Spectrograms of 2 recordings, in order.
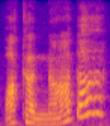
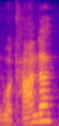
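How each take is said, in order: First: The word is said with four syllables. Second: The word is said with three syllables. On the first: The speaker calls it wrong. "adding in an extra syllable" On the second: The speaker calls it right. "tries to pronounce the word Wakanda"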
